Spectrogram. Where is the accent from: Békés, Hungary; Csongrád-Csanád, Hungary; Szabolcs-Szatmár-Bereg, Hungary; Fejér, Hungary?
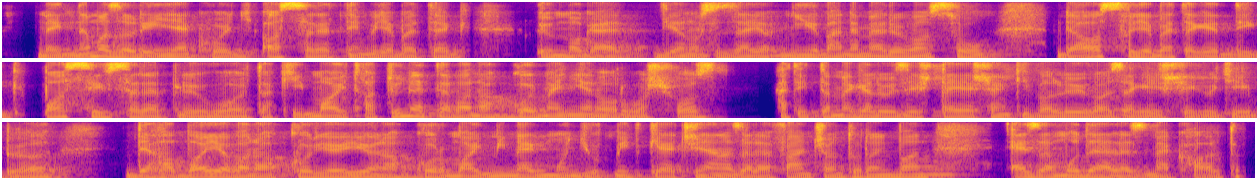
Szabolcs-Szatmár-Bereg, Hungary; Én Szabolcsi vagyok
